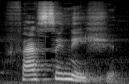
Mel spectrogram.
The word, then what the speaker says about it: fascination: with interest fascination fascination here c is silent how will you say the word fascination number five the judge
